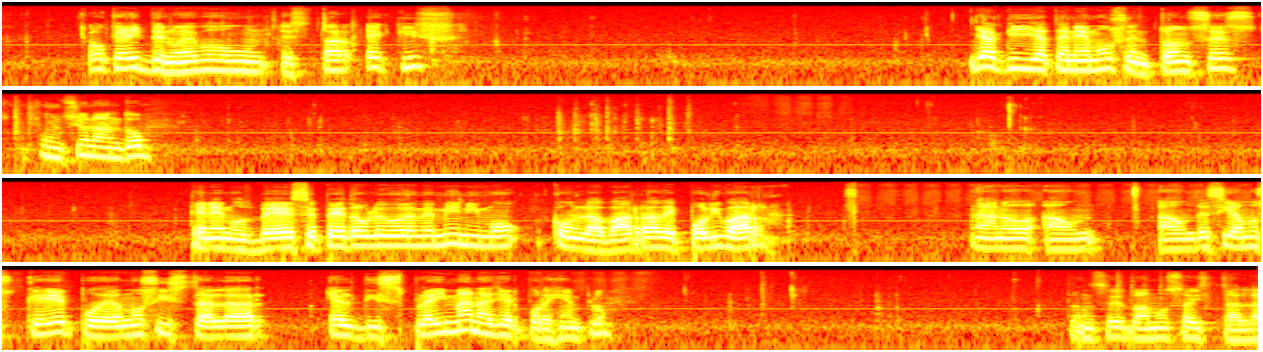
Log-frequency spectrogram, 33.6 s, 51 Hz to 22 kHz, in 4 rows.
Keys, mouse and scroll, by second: 0.9-2.8 typing, 2.9 Return, 7.4 click, 8.5 super+Return, 11.9-12.9 typing, 31.9-33.0 drag, 32.7 Return, 32.8 Return, 33.1-33.5 typing.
